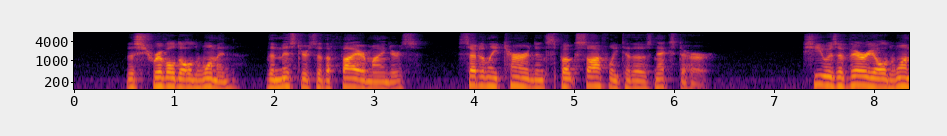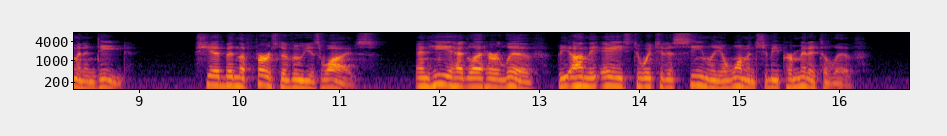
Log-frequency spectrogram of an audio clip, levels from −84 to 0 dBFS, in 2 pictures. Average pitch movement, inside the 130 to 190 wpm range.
No: average, 3.7 semitones; average, 200 wpm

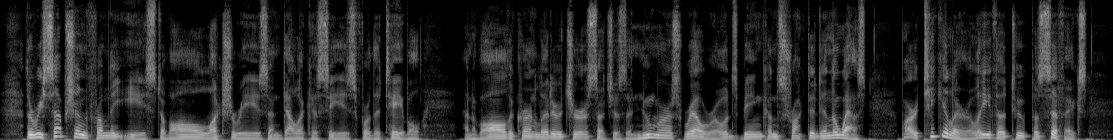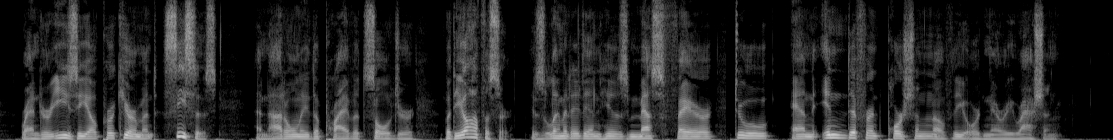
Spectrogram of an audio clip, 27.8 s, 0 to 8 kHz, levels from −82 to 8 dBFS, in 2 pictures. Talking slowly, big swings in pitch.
No: slow, 130 wpm; average, 4.2 semitones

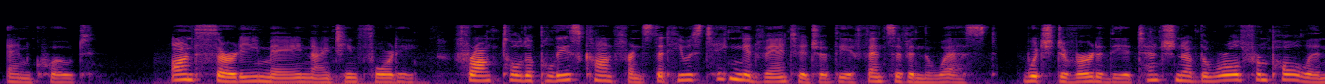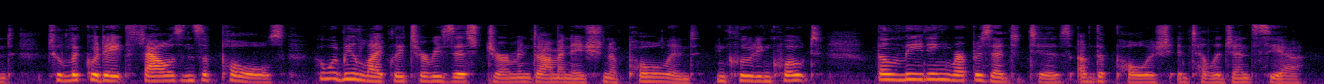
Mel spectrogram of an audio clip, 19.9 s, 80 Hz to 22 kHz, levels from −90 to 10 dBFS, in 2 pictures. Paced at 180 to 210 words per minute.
No: average, 155 wpm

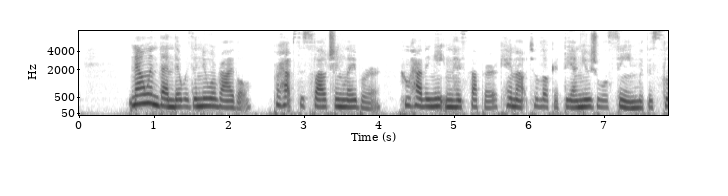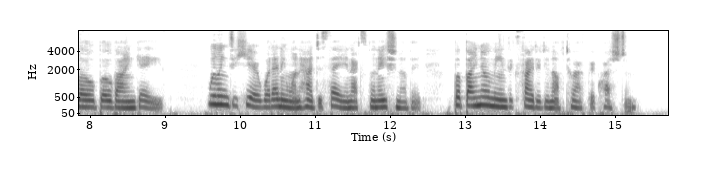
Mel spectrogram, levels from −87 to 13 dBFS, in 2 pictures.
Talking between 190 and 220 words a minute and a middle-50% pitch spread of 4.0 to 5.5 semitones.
No: average, 200 wpm; narrow, 2.6 semitones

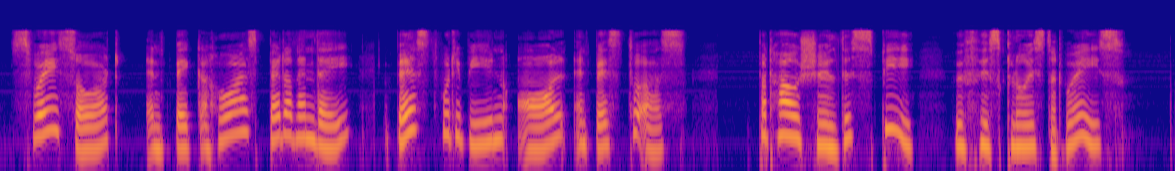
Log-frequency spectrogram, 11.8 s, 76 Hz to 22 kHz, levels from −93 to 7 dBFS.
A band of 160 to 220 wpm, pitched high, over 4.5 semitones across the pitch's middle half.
No: average, 145 wpm; high, 195 Hz; wide, 5.6 semitones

